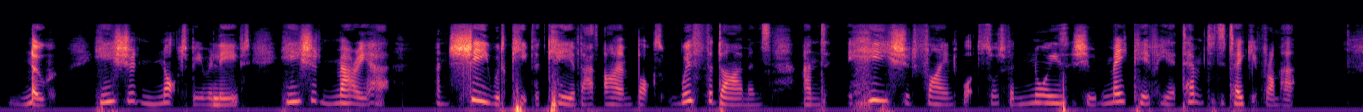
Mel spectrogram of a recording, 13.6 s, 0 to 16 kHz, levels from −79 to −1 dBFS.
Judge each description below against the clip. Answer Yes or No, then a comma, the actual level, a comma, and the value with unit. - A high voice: Yes, high, 195 Hz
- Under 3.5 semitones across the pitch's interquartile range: No, average, 4.6 semitones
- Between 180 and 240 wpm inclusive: Yes, average, 190 wpm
